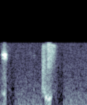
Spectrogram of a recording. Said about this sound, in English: Like sniffing. You'll hear it sniffing too, but it's saying it before it's actually sniffing. Yeah. You can hear it trying to sniff.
